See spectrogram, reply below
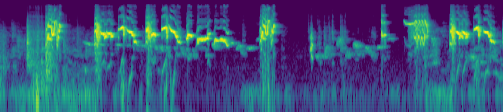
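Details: Oriental magpie-robin sound for provoking other birds, bright whistled phrases rising and falling in quick succession, interspersed with harsh raspy notes and brief pauses.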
